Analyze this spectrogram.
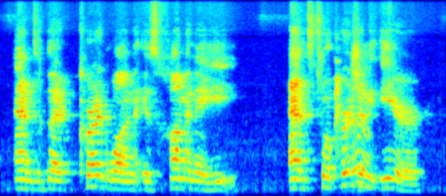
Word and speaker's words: Khamenei: Khamenei. It's even got an extra syllable.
